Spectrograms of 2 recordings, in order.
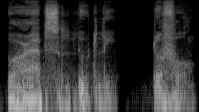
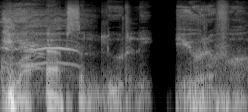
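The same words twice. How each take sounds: First: It is said in a plain, dark, deep voice. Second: It is said in a deep, saucier, flirtier voice. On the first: "just dark, deep voice" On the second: "a little bit more like saucy"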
